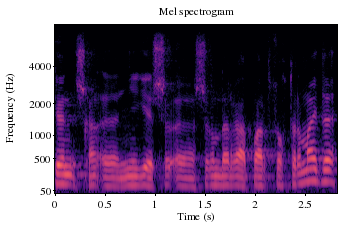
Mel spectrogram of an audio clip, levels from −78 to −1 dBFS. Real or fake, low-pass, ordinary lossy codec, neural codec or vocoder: real; 7.2 kHz; Opus, 16 kbps; none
